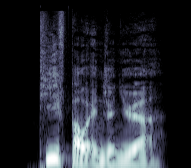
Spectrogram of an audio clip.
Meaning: civil engineer
- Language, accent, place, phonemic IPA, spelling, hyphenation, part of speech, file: German, Germany, Berlin, /ˈtiːfbaʊ̯ʔɪnʒeˌni̯øːɐ̯/, Tiefbauingenieur, Tief‧bau‧in‧ge‧ni‧eur, noun, De-Tiefbauingenieur.ogg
